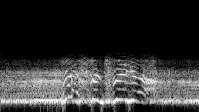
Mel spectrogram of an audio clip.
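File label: English attack position mood high; War Thunder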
